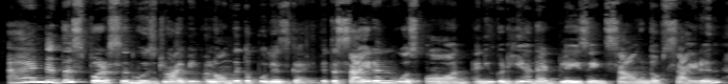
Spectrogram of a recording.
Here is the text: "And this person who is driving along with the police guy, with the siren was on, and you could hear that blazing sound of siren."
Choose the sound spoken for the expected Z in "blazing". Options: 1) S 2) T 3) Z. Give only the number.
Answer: 3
